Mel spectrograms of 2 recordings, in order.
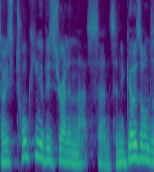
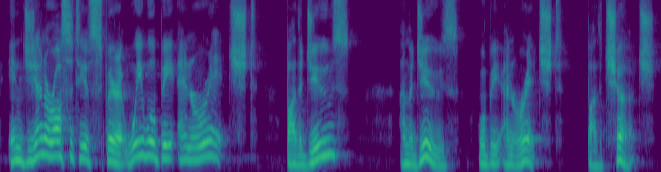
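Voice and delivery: ordinary talk

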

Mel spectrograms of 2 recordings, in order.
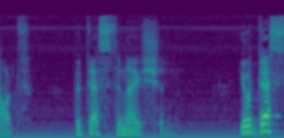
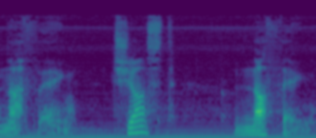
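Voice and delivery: low, soft, near-whispered answer; intimate, lowered preacher's voice; hushed emphasis; 6 semitones lower, 9 dB quieter, slower than usual. Real, not acted. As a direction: let each word drop quietly, with pauses. Preacher drops voice for key word.

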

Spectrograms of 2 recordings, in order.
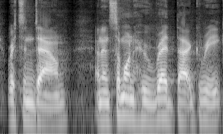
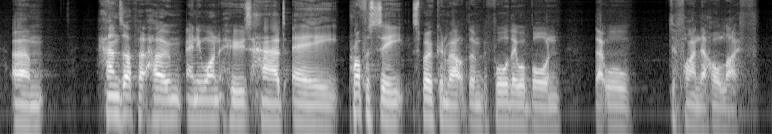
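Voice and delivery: ordinary talk, nothing marked

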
